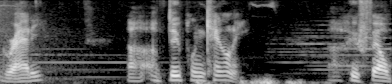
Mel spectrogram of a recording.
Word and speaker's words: Grady: of private john grady his family pronounces it grati of duplin county who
